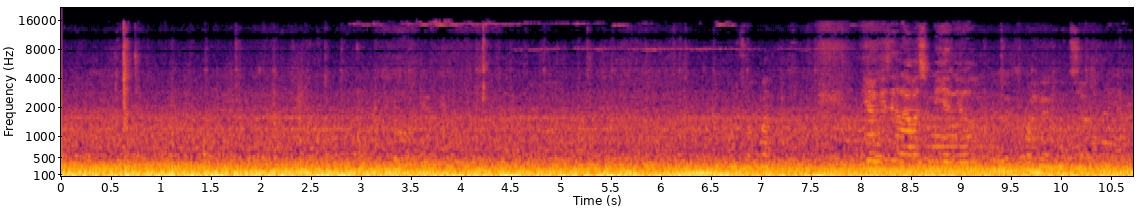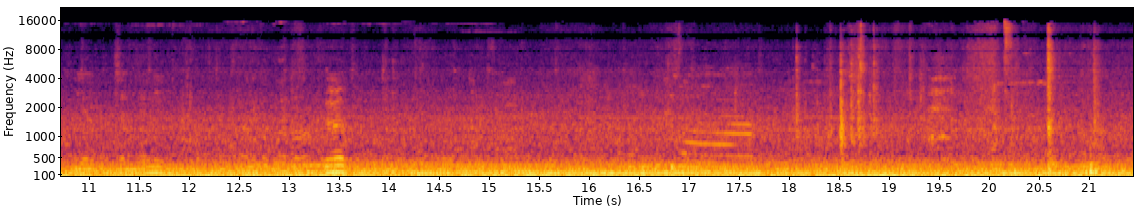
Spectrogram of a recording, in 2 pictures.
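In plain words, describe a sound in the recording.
A large diesel engine rumbles steadily from inside a bus cab.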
